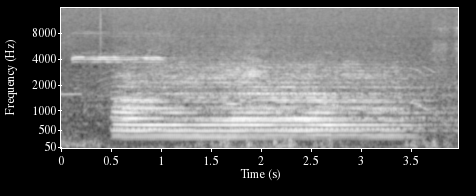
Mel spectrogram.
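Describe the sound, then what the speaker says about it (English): A passing train sounds a long, loud horn blast lasting a few seconds, then fades, heard from some distance outdoors near a high school soccer field. "train."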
